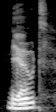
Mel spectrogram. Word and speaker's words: Godot: Oh, it's called It's It's called Goot. You don't pronounce the D.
